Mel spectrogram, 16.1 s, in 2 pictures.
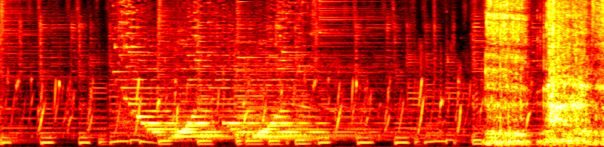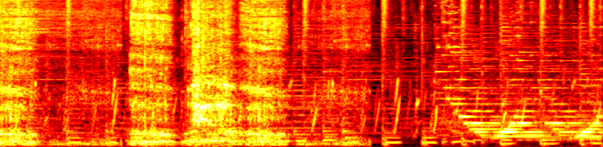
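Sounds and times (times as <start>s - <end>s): background music: 0.0s - 16.0s
cartoon lion roar: 6.4s - 13.1s.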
